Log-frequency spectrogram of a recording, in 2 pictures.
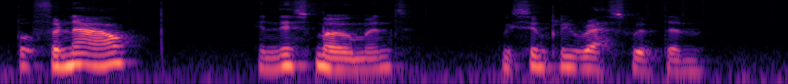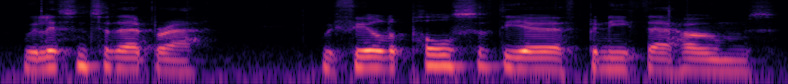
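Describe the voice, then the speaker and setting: Man narrating a slow, soothing sleep story. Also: medium pitch. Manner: slow, soothing, measured delivery with pauses.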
